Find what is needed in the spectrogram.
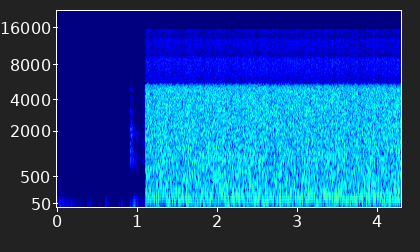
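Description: Steady hiss of a noisy voice recording. It cuts to dead silence for about the first second, then comes back loud and even.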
